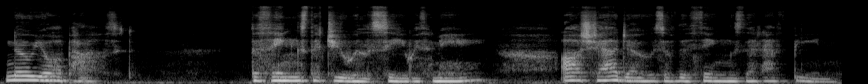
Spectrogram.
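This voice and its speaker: Whispery ghost spirit, low and slow, solemn. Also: female voice, darkish tone. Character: ghostly spirit of Christmas past, calm and solemn.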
